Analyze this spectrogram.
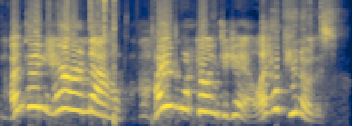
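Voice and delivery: dramatic noblewoman. Acted. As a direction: declare it grandly. GM voices Lady Henning.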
